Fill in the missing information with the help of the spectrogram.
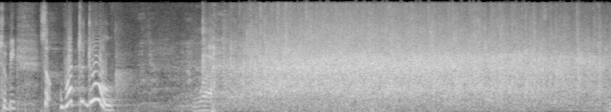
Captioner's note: applause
